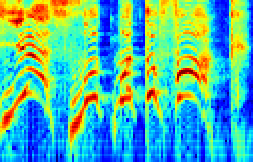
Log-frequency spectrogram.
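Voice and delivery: high, slow exasperated whine; Jack Nicky voice. Acted. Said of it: "'Cause you were doing the Jack Nicky".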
